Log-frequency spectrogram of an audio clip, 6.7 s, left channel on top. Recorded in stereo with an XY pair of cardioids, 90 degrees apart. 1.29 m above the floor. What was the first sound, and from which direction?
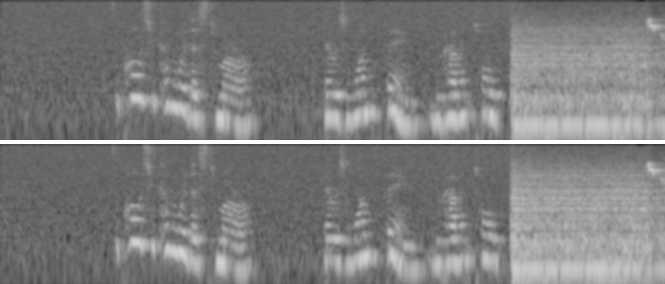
A woman speaking, 5° right.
